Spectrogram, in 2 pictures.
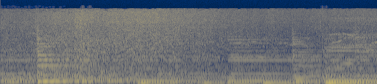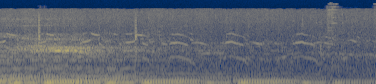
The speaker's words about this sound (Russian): Морские чайки кружат около пирса.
